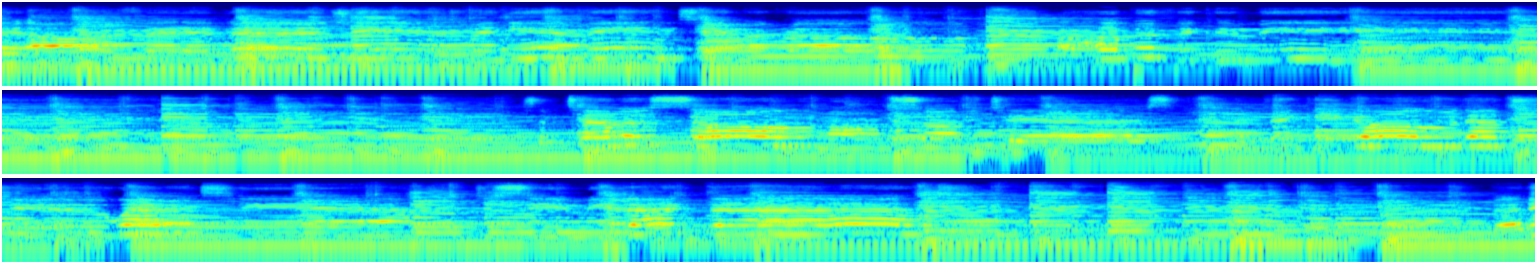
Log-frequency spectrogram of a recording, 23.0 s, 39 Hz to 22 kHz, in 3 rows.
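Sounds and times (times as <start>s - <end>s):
woman singing: 0.0s - 8.2s, 10.2s - 20.3s, 22.6s - 23.0s
acoustic guitar strumming: 0.0s - 23.0s.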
